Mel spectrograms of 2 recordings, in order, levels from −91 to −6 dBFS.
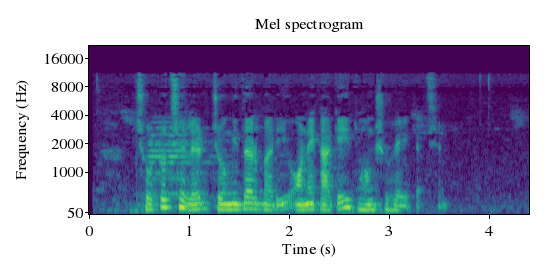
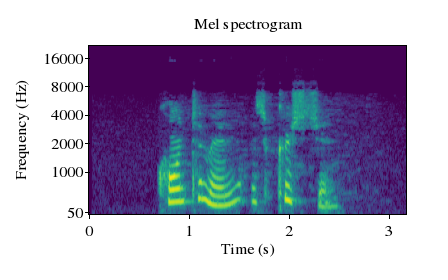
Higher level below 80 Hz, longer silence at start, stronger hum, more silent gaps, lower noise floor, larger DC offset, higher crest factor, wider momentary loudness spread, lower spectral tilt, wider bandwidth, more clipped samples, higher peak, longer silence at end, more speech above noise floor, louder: first, -56 dBFS vs -64 dBFS; second, 0.4 s vs 0.7 s; neither; neither; second, -57 dBFS vs -69 dBFS; neither; about the same, 18 dB vs 20 dB; first, 19 LU vs 16 LU; about the same, -5.5 dB/octave vs -5 dB/octave; first, 11.5 kHz vs 7.8 kHz; neither; second, -8 dBFS vs -2 dBFS; first, 0.85 s vs 0.7 s; second, 32 dB vs 50 dB; second, -25 LUFS vs -19 LUFS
